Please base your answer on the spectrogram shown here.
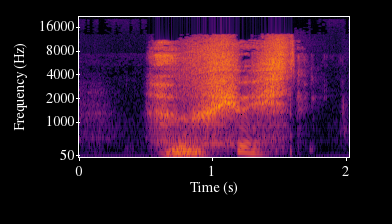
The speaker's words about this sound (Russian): Очень не выспался прошлой ночью и тоже продолжаю зевать сегодня весь день.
